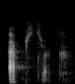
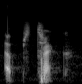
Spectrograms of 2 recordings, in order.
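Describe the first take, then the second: First: "abstract" said as a noun, weight on AB; stress on first syllable. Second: "abstract" said as a verb, loud STRACT; stress on second syllable. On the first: Presenter showing the difference as a noun, stress on first syllable. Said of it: "As a noun". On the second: Presenter showing the difference as a verb, stress on second syllable. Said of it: "As a verb". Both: Shown as a demonstration.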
